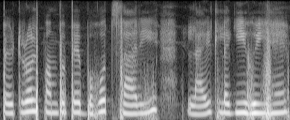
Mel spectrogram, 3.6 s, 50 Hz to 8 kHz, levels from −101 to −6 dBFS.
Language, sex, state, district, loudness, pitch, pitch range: Hindi, female, Madhya Pradesh, Dhar, -18 LUFS, 235 Hz, 225-245 Hz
